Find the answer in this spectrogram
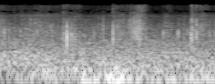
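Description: Footsteps on stone paving: a few short scuffs and clicks of shoes on granite flagstones over a low rumble.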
